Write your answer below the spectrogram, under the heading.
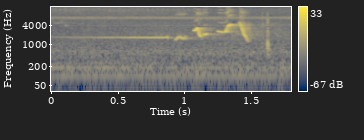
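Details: Japanese bush warbler singing while hidden from view: a long, steady, level whistle held for almost a second, then a quick burst of rising and falling notes ending in a sharp accent, over quiet background hiss.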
